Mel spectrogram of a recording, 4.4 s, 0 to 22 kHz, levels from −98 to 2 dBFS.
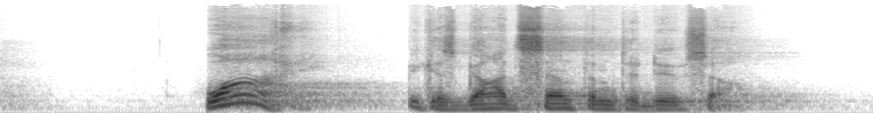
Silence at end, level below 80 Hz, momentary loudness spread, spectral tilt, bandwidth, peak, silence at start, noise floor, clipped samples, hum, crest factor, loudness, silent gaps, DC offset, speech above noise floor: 0.65 s; -70 dBFS; 15 LU; -4.5 dB/octave; 19 kHz; -8 dBFS; 1.05 s; -81 dBFS; under 0.1%; none; 22 dB; -28 LUFS; none; under 0.1%; 54 dB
